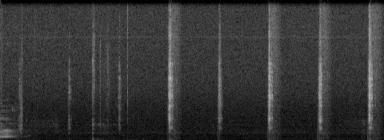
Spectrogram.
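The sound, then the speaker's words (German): A clock or alarm clock ticks steadily, one sharp click about every second, fairly quiet amid otherwise silence, with a few fainter clicks at the start. “Kennt ihr dieses Geräusch? Dieses Ticken von der Uhr oder vom Wecker.”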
